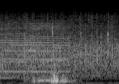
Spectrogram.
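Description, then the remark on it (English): A short burst of applause for a joke, a dense crackling wash of clapping that stays steady and moderately loud for about a second with no voices over it. “You get an applause for that one.”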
